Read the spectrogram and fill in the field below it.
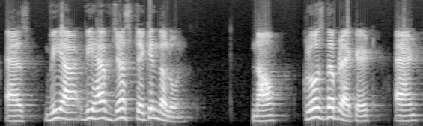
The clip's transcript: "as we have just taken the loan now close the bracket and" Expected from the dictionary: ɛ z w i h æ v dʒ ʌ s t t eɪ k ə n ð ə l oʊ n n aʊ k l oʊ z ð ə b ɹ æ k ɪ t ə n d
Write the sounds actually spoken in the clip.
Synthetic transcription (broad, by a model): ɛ z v i h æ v dʒ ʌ s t t eɪ k ə n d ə l oʊ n n aʊ k l oʊ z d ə b ɹ æ k ɪ t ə n d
